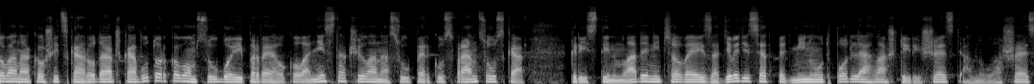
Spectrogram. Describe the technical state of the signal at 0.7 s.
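At 0.7 s the speech carries Opus voice compression, present across the whole clip. Linear prediction codes the band below 8 kHz, with a transform layer above, at a rate that fits about 16 kbps. Coarse excitation makes the damage plainly audible, hoarse and slightly robotic.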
